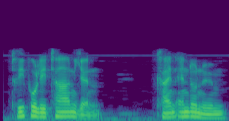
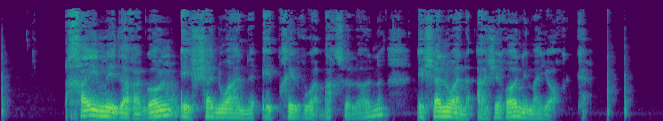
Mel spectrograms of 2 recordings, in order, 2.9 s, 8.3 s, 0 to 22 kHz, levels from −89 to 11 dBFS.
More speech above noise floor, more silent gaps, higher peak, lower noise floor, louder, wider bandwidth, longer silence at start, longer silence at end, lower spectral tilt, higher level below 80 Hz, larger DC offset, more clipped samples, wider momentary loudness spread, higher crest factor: second, 28 dB vs 42 dB; neither; about the same, 0 dBFS vs 0 dBFS; second, -45 dBFS vs -59 dBFS; about the same, -18 LUFS vs -17 LUFS; second, 5 kHz vs 17 kHz; second, 0.15 s vs 0.8 s; second, 0.05 s vs 0.45 s; first, -12.5 dB/octave vs -5.5 dB/octave; first, -38 dBFS vs -52 dBFS; neither; neither; second, 7 LU vs 23 LU; about the same, 18 dB vs 18 dB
